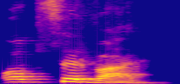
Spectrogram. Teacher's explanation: Observar is pronounced with stress on the last syllable. In English, we say observe, but here we say observar.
